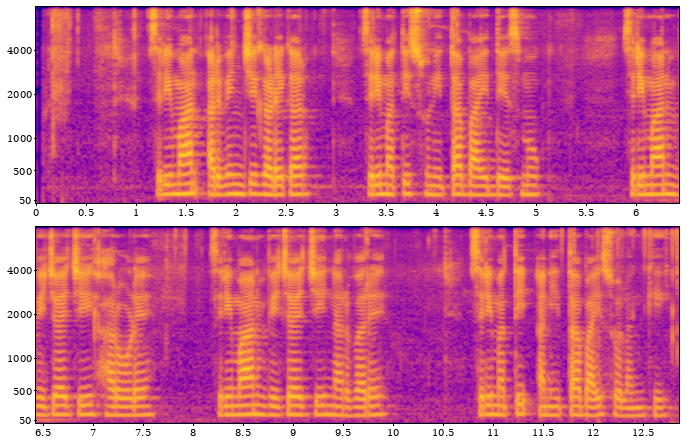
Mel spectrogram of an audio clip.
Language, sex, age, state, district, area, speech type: Hindi, male, 30-45, Madhya Pradesh, Betul, urban, spontaneous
